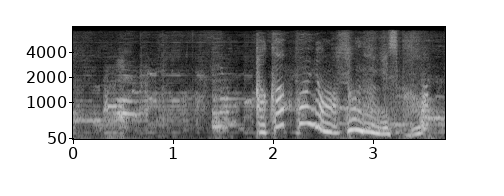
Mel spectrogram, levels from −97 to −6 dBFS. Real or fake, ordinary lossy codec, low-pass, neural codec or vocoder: fake; MP3, 64 kbps; 7.2 kHz; codec, 16 kHz in and 24 kHz out, 0.6 kbps, FireRedTTS-2 codec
